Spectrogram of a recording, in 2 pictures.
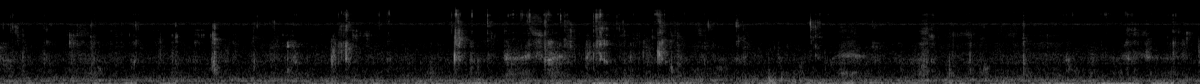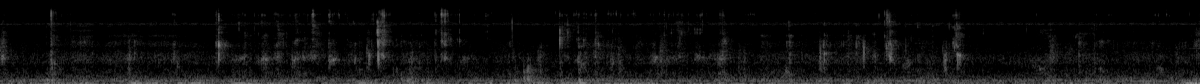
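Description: Close-miked chewing of a mouthful of chicken kottu (chopped roti stir-fried with chicken), eaten by hand, with many irregular small clicks from the mouth and food.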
